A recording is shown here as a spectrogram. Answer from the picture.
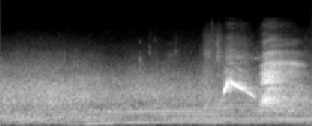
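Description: A single short whistle about three seconds in, rising briefly and then falling in pitch, followed by a short breathy rush, over steady room noise with a low hum.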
